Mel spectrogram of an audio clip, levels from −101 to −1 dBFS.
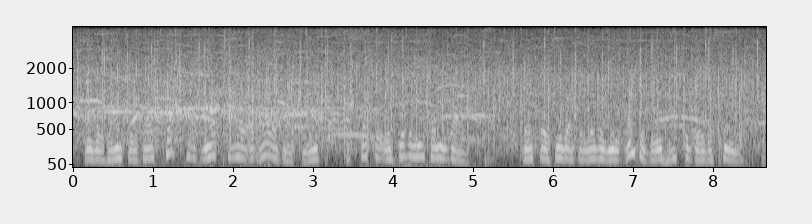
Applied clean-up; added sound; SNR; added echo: none; Applause / Cheering; -3 dB; none.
